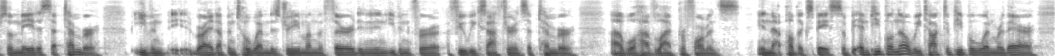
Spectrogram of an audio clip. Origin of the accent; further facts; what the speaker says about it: Windsor, Ontario, Canada; moved away as an adult; now in United Kingdom; I'm originally from Canada, a place called Windsor, Ontario, which is across from Detroit, um, kind of southwestern Ontario.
